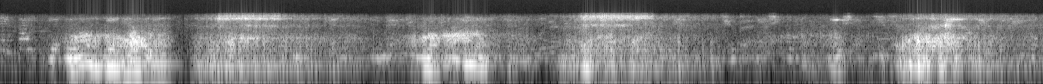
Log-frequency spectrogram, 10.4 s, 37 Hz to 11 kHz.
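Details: Man in bed, recorded by his girlfriend while snoring heavily: loud, rough snores about every three seconds, about 18 breaths a minute, with faint room noise between.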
